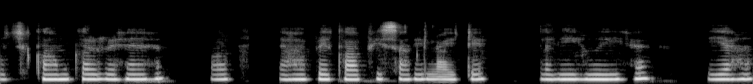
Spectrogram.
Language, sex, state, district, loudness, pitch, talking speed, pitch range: Hindi, female, Bihar, East Champaran, -14 LUFS, 235 Hz, 125 wpm, 230-240 Hz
